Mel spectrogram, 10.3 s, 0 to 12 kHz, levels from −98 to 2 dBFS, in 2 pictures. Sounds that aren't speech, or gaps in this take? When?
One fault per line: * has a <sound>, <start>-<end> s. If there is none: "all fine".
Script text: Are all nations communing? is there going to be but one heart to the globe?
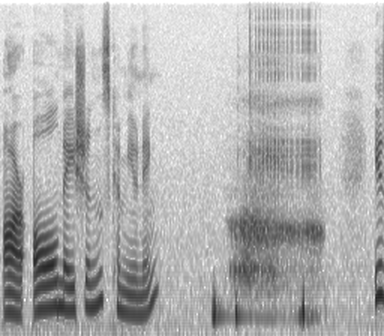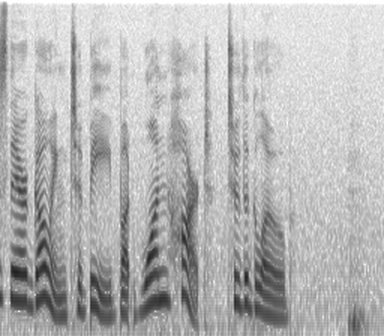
* has a breath, 2.8-4.4 s
* has a breath, 9.7-10.1 s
